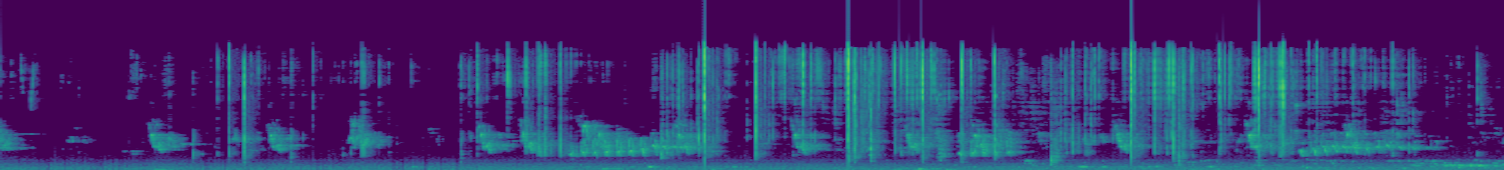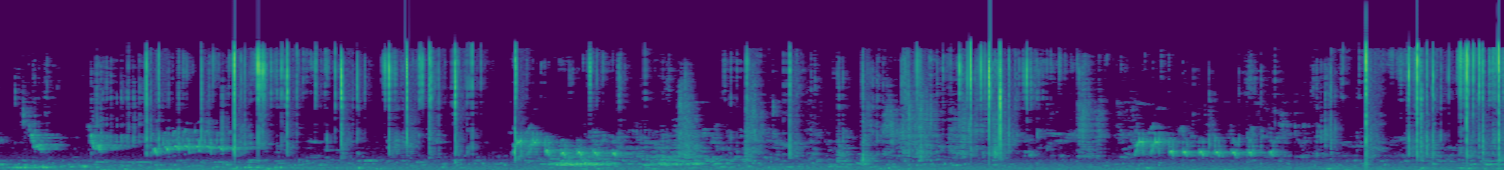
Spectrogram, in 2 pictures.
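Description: Small songbirds chirping and twittering at a bird feeder in short bursts, with many sharp clicks and taps scattered throughout, some louder than the calls.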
